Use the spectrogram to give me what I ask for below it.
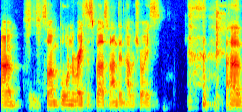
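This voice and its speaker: A man speaks with a London accent at a moderate pace. His pitch is fairly low. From North London, England. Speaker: football fan YouTuber, podcast guest. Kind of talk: casual chat.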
